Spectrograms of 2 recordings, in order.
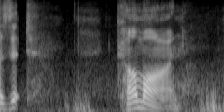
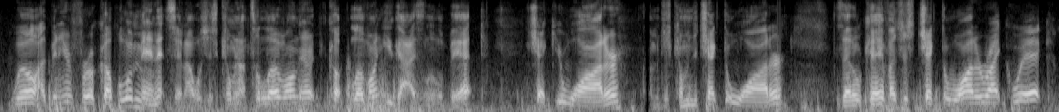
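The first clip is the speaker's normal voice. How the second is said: fast rambling excuse; faster than usual. Real, not acted. Rushed excuse to horses.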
